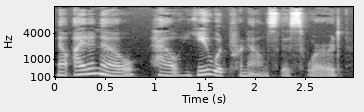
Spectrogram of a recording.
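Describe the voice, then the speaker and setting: A woman's voice: lowish voice, creaky, mellow, breathy edge. A woman with a Hungarian accent giving an explanatory lesson, reading scripture passages and dropping to a whisper on key words. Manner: slow and deliberate, drops to whispers on key words. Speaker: language teacher.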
